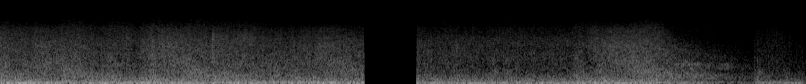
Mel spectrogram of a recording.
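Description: Explosions and laser blasts crackle and boom in a video game.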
